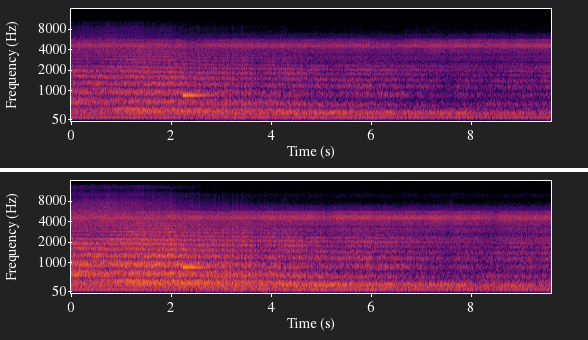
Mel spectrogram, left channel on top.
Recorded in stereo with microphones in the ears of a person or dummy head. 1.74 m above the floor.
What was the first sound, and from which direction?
An aircraft, 20° right (ahead or behind).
